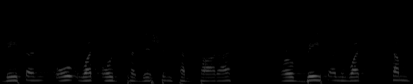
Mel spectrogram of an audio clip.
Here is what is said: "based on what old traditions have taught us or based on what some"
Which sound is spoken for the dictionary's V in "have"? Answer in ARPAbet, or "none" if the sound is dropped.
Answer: B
